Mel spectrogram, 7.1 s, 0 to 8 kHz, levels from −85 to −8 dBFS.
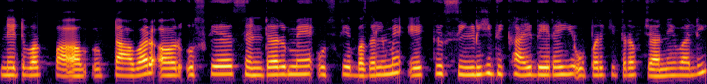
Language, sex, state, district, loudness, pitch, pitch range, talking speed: Hindi, female, Uttar Pradesh, Jyotiba Phule Nagar, -18 LUFS, 225 Hz, 215-240 Hz, 185 wpm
